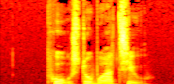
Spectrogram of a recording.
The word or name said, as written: postoperativ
